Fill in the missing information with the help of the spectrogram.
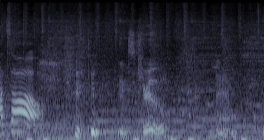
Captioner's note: laughs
